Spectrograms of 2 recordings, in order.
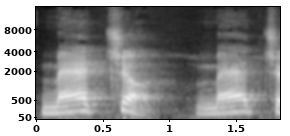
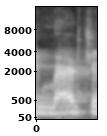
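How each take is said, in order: First: "मैच" drawn out as "ma-chuh", no T; silent T. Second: "मैच" as "mat-ch", with a T before the ch; wrongly sounded T. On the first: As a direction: say "मैच" slowly in two parts without any T. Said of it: "यहाँ पर भी टी". ("मैच" बिना टी के, खींचकर) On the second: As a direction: slip an audible T into "मैच". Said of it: "टी मैच नहीं हो रहा". ("मैच" में च से पहले टी की आवाज़) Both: Shown as a demonstration.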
